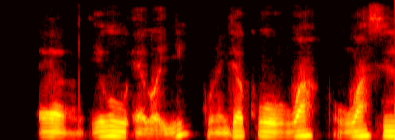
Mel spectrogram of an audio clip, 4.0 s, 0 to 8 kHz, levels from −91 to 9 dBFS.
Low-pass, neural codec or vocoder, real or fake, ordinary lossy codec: 7.2 kHz; codec, 16 kHz, 8 kbps, FreqCodec, larger model; fake; AAC, 32 kbps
